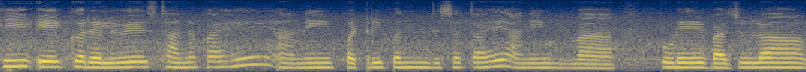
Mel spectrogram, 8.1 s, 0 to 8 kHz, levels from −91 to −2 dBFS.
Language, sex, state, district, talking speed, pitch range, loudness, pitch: Marathi, female, Maharashtra, Sindhudurg, 110 wpm, 190-215 Hz, -16 LUFS, 200 Hz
